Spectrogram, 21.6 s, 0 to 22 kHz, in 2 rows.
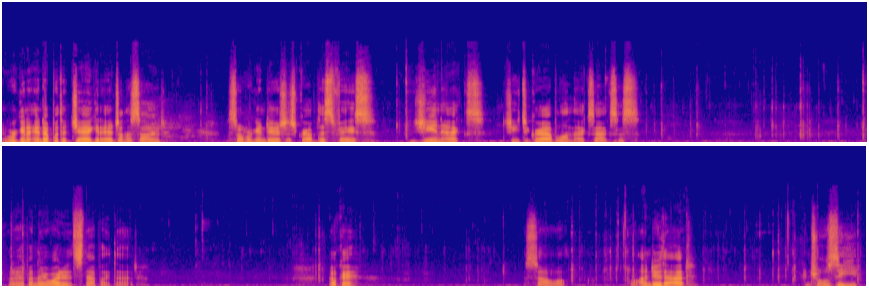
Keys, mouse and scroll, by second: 0.9-3.3 shift+middle drag, 3.3 3, 3.7 right click, 3.9-4.9 middle drag, 4.9 g, 8.1 KP_1, 8.6 KP_Decimal, 9.4-9.8 scroll down 3, 9.8 ctrl+z, 10.7 g, 14.4 scroll down 1, 15.1 Tab, 15.7-16.6 scroll down 2, 16.6 Tab, 17.5 z, 18.5 ctrl+z, 19.2-19.7 scroll down 3, 19.7 ctrl+z, 20.1 ctrl+z, 20.7-21.3 scroll up 1, 21.3-21.6 shift+middle drag.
